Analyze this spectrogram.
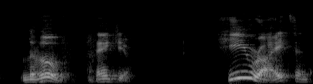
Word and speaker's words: Lvov: rabbi in a polish town of lev is that how you pronounce it lvov thank you he writes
